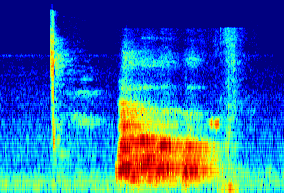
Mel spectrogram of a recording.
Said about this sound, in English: Oh, I love that we have some dogs.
